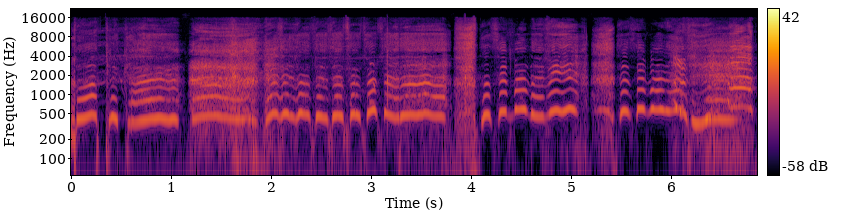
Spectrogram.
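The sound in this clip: A voice imitates a singer's asthmatic gasping, a string of short, voiced, wheezy breaths at a mid pitch that come in rapid bursts.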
